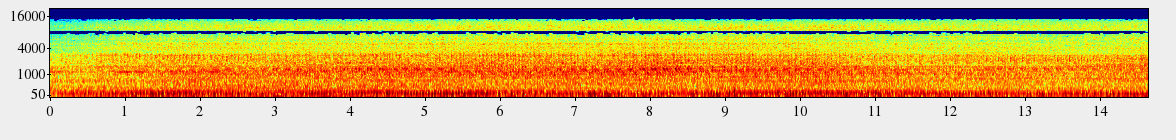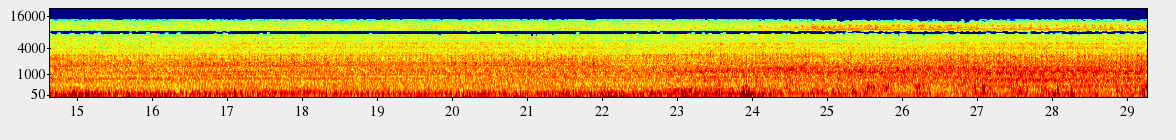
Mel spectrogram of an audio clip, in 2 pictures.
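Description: Ford F-350 Super Duty dump truck's engine idling steadily, with one brief knock late on.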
